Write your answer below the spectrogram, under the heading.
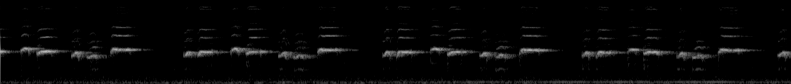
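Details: Pet parrot whistling the Addams Family tune for its parrot friends. Clear, slurred whistled notes carry rich overtones. A short motif of falling and rising phrases repeats roughly every two seconds over a faint low hum.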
